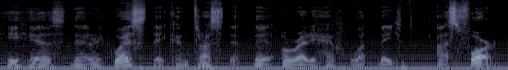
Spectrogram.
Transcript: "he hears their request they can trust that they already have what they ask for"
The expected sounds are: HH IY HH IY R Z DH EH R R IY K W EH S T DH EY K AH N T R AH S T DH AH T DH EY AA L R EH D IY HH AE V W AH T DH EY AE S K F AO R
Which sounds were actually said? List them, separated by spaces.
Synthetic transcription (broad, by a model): HH IY HH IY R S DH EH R R IY K W EH S T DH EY K AH N T R AH S T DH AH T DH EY AA L R EH D IY HH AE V W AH T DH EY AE S F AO R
